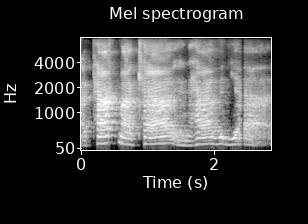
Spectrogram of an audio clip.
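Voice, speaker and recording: A man puts on a raspy character voice with a Boston accent at medium pitch. He goes at a fairly slow pace with very wide pitch swings. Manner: accent demonstration.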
